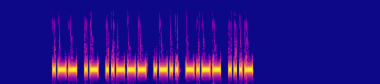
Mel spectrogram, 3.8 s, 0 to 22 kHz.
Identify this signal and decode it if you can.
Morse code, heard as a keyed tone, about 41 wpm, 700 Hz. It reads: WA2LYV
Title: USA Call Signs - 6 Characters - 45wpm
